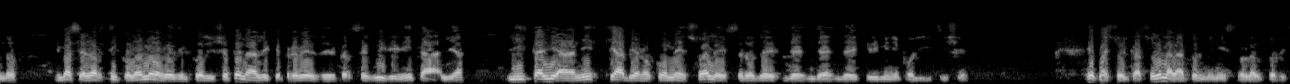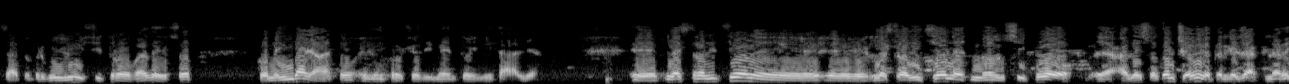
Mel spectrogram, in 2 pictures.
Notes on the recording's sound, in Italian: Lo racconta al telefono dalla Capitale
